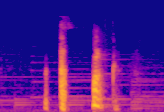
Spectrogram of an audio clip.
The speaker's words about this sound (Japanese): ちょっと今、咳が出かけてるんですが、すいません。ちょっと一回咳しますね。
